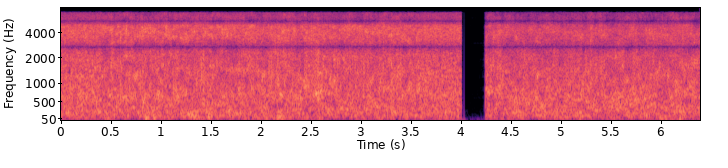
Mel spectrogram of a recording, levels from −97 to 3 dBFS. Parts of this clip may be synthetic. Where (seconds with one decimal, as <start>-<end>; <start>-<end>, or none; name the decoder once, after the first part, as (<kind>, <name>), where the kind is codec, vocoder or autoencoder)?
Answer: 0.4-3.6 (codec, HILCodec); 4.1-6.4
